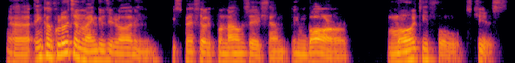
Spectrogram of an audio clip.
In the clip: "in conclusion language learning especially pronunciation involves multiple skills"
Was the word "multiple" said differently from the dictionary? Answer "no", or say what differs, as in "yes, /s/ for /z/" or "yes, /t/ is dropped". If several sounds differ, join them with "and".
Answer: yes, /f/ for /p/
